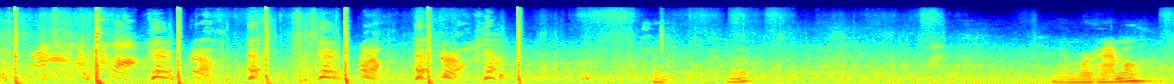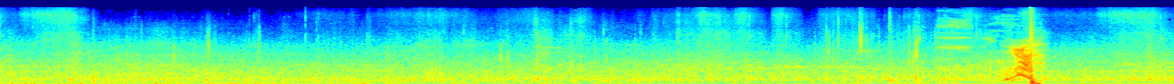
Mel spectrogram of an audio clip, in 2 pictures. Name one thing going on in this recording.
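A zombie growls and snarls up close.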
